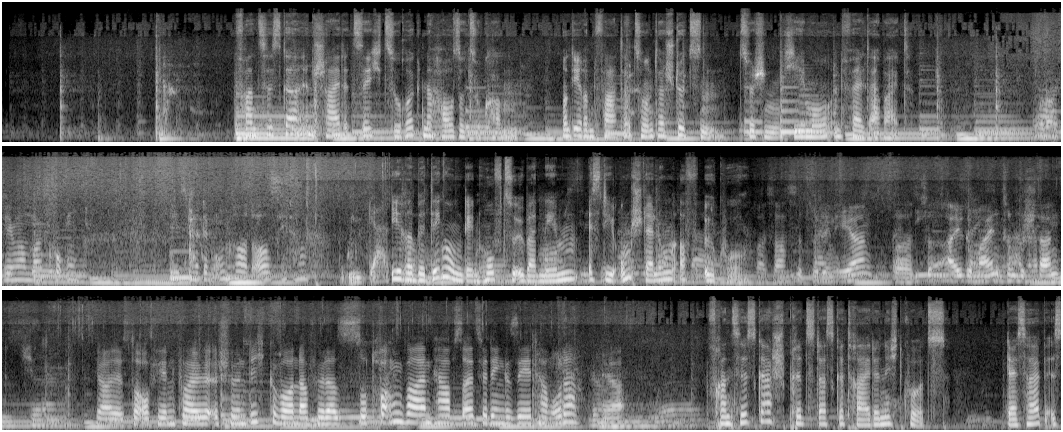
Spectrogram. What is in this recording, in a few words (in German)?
Doku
